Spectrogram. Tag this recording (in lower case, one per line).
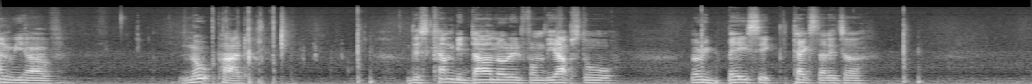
speech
